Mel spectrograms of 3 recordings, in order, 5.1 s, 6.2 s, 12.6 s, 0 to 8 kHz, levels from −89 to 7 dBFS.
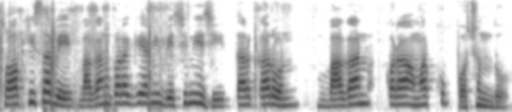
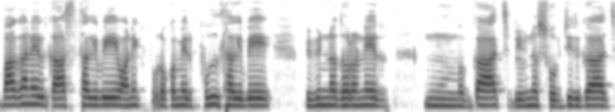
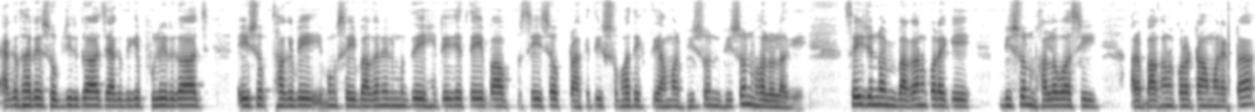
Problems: constant background noise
